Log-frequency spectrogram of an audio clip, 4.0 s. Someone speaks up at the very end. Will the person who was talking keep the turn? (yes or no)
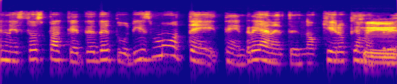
no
